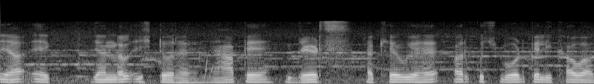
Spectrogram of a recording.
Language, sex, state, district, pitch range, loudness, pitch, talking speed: Hindi, male, Bihar, Vaishali, 105-115 Hz, -18 LUFS, 110 Hz, 170 wpm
